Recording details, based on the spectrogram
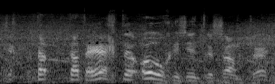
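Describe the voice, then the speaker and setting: An actor playing a matter-of-fact doctor in a Dutch radio drama, wry and chatty with a bluntly clinical manner. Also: male voice, high voice, lively intonation, normal speed, creaky. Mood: matter-of-fact, insistent. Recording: noisy old radio play recording.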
